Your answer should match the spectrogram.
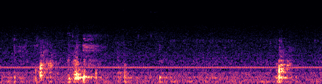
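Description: Drinking and glass handling: a few short clinks and knocks of a small glass bottle and a drinking glass, together with swallowing. They come about half a second in, about a second in and again near the end, over a steady faint hum.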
